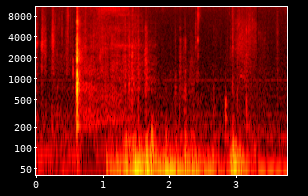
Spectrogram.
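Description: A squeeze bottle of sauce squirts.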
